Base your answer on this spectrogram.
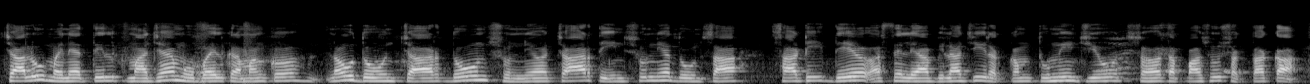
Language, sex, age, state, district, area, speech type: Marathi, male, 18-30, Maharashtra, Nagpur, urban, read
